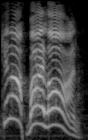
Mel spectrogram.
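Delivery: high, loud cranky-geezer shout; hammed-up senator-as-grouch bellow; old man yelling. Sanders on his porch yelling at trespassers, high loud mock shout. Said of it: "outside on his porch yelling".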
